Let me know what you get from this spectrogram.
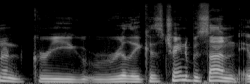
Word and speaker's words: Busan: And then in Train to Busan, am I saying it right? – Yeah.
